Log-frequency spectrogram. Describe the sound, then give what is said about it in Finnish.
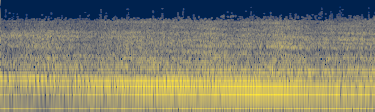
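An airplane passes overhead with a steady, loud engine drone, a low rumbling hum whose pitch slowly shifts as it goes by. No one speaks. “lentokone männe.”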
